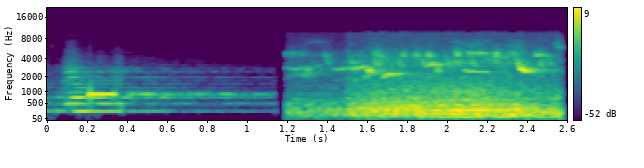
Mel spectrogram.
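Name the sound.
birdsong chirping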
